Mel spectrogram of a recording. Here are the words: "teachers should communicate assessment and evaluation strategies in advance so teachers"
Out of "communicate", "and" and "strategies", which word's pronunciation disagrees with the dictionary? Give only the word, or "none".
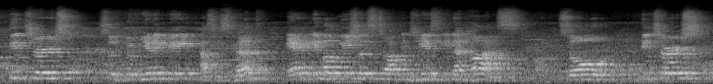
strategies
